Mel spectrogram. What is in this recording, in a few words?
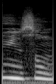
"yun4song4", Chinese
